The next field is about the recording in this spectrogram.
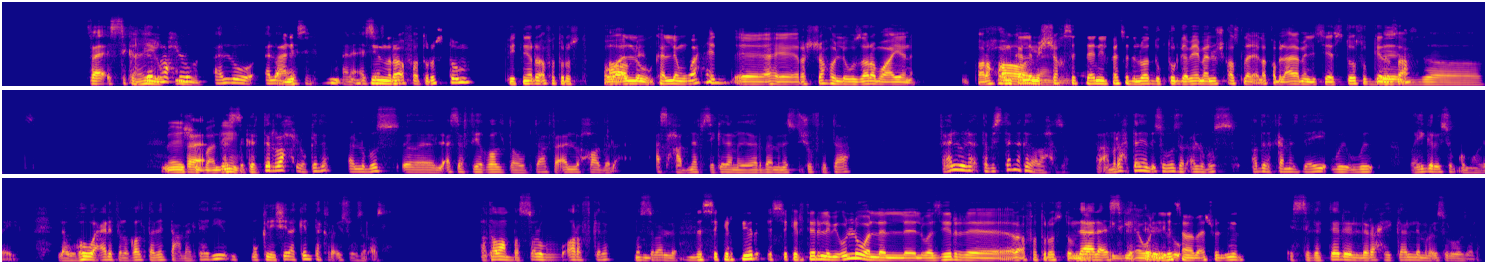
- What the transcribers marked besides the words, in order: other noise
- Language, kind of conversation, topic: Arabic, podcast, إيه آخر فيلم خلّاك تفكّر بجد، وليه؟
